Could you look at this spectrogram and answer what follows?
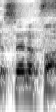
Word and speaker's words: cinephile: Yeah, cinephile.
